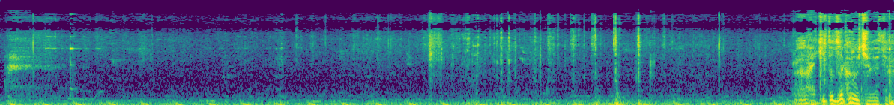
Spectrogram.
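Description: A metal bar rhythmically knocks and levers against a car's front wheel hub.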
